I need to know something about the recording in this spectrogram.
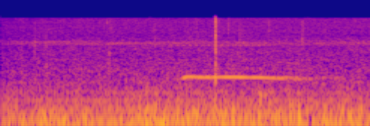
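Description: Sound effect over a logo card: a loud, deep rumble, with a short steady mid-pitched tone and a click a little over a second in.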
